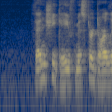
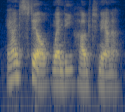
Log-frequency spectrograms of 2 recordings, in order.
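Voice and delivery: ordinary delivery, nothing marked

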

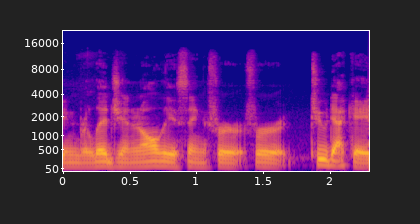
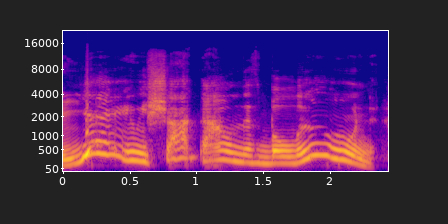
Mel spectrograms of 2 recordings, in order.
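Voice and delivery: much higher, slow, sing-song fake cheer; sarcastic cheer for a downed balloon; mock cheering; 13 semitones higher, much slower than usual. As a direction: cheer it like a dim fan. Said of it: "cheering on the beach".

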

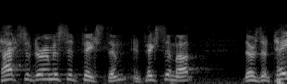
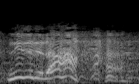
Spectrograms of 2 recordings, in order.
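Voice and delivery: slow words pushed out through laughter; laughing reply; 9 semitones higher, 8 dB louder, slower than usual. Retold or imitated. Preacher laughing as he retells his answer to Bud.

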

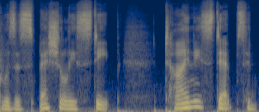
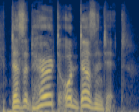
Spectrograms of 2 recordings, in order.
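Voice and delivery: higher, louder impatient demand; scolding gnome healer; 7 semitones higher, 6 dB louder than usual. A narrator's reading. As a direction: press him like a cross old nurse. Urgle demanding.

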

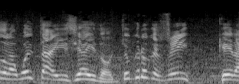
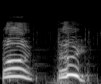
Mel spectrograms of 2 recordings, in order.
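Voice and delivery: high startled cries; being chased; 6 semitones higher, 5 dB louder, much slower than usual. Real, not acted. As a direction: yelp as it comes closer. Creature coming at him.

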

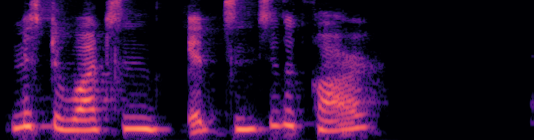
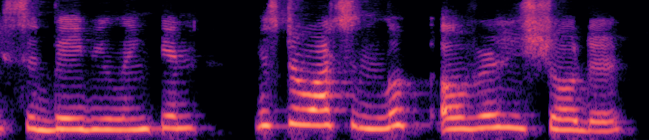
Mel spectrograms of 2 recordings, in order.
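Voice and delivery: usual speaking voice

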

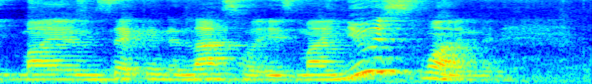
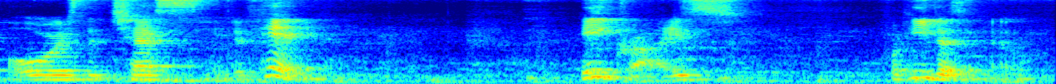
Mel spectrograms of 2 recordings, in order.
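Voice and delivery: slow, hushed spoken word delivery; poem recitation; 5 dB quieter than usual. Acted.

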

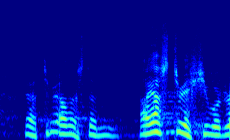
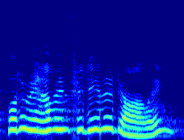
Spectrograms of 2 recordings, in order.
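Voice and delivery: high, quick, insistent call; comic retold holler, rushed and high; calling out again; 9 semitones higher than usual. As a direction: pitch it up and call down the hallway. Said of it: "I tried again".

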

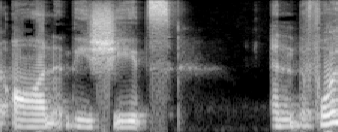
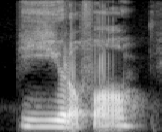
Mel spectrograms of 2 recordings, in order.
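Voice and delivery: ordinary delivery

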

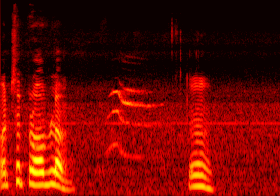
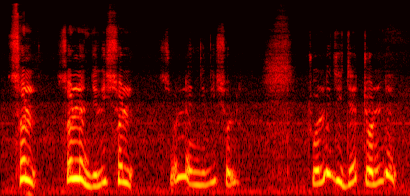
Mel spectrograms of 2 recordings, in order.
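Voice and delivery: high-pitched pet talk; high, repeated prodding; playful coaxing; 6 semitones higher, 3 dB quieter than usual. Real, not acted. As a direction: coax a pet to speak, high and insistent.

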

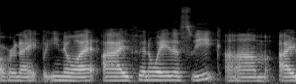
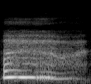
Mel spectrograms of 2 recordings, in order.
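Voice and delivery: bright burst of laughter; laughing; 8 semitones higher, 4 dB louder than usual. Real, not acted. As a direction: laughs out loud. Laughing at partner's joke.

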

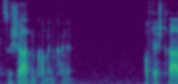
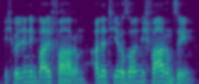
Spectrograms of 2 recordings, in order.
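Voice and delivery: lightly voiced boy, higher and insistent; demanding little boy; 6 semitones higher, 4 dB louder than usual. A narrator's reading. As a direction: demand it like a bossy child. Boy making demands in story. (fordernder kleiner Junge)

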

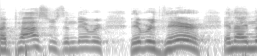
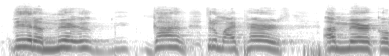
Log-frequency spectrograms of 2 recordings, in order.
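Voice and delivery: normal talking voice

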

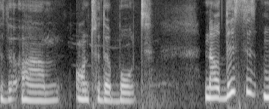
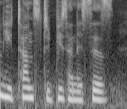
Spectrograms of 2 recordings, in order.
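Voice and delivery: ordinary delivery

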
